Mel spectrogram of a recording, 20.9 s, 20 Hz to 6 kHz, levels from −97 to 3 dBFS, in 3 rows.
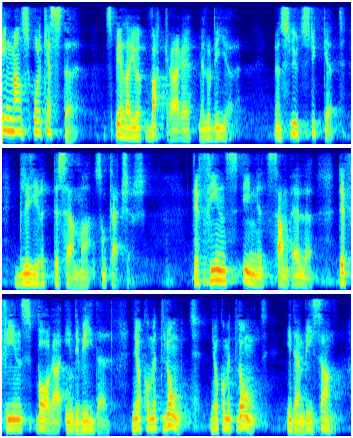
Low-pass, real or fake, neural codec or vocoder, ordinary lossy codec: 5.4 kHz; fake; codec, 24 kHz, 0.9 kbps, DualCodec; MP3, 32 kbps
